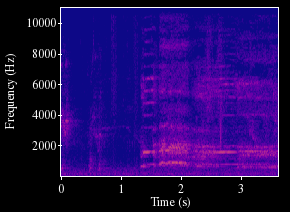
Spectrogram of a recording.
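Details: Pet Lohmann Brown rooster crowing in the morning, one long crow starting after a second of quiet background hiss, held with a harsh, raspy, slightly wavering tone and fading at the end.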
